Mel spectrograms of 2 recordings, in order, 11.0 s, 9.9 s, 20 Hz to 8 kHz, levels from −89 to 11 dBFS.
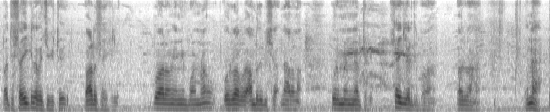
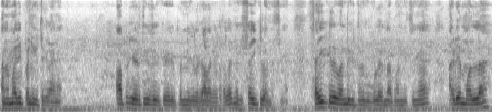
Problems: background sounds at intervals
